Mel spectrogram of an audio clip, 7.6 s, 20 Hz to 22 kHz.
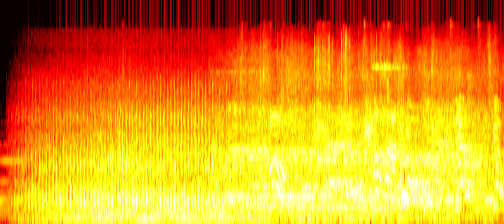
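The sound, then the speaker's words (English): A steady police helicopter drone fills the scene as police sirens wail with rising and falling tones, the police and helicopters following an ambulance to UCLA Medical hospital at 4 a.m., layered over a loud, busy background with some indistinct voices. “As you can hear, police and helicopters have followed the ambulance to the hospital.”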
